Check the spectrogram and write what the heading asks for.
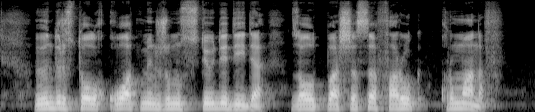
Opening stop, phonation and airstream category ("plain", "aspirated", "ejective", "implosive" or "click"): plain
